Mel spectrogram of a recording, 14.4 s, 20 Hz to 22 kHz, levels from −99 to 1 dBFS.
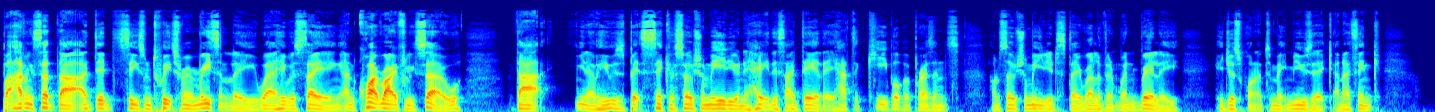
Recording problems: none

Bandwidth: 15.5 kHz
